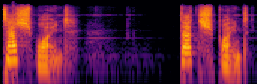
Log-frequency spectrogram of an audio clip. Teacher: The stressed syllable here is the first syllable, touch.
